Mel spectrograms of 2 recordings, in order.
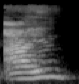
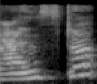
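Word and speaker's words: ein: আইন আইনটা মানে আইনসটা আইনস হবে না এগুলোর ক্ষেত্রে আইন হবে আইন উচ্চারণ হবে কি হবে আইন উচ্চারণ হবে অর্থাৎ এসটা আমরা নিব না এস শুধুমাত্র আইনস বলার সময় আইনসটা নিব অর্থাৎ ওয়ান যখন বলব তখনই শুধুমাত্র আমরা এসটাকে নিব বাকি কোন ক্ষেত্রে আমরা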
